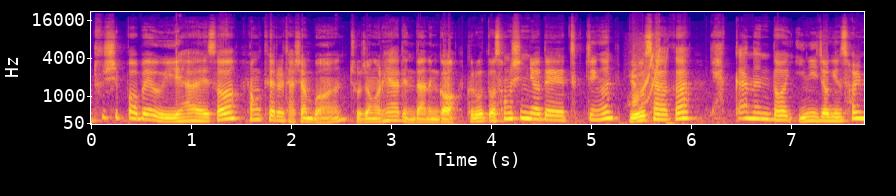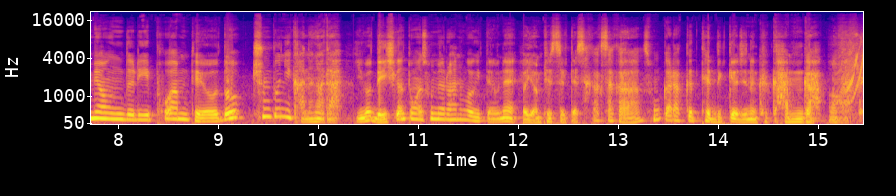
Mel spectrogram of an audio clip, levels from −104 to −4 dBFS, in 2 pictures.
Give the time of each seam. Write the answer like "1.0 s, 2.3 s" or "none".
none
